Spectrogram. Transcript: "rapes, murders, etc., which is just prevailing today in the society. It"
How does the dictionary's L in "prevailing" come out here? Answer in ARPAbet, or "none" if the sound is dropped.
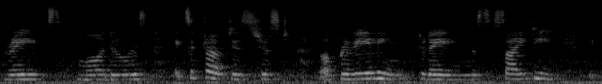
L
